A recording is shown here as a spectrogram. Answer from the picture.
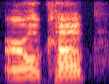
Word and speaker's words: ERRL Cup: It's called Earl Cup. If you're not familiar with it, it's but it's spelled ERRL Cup, right?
